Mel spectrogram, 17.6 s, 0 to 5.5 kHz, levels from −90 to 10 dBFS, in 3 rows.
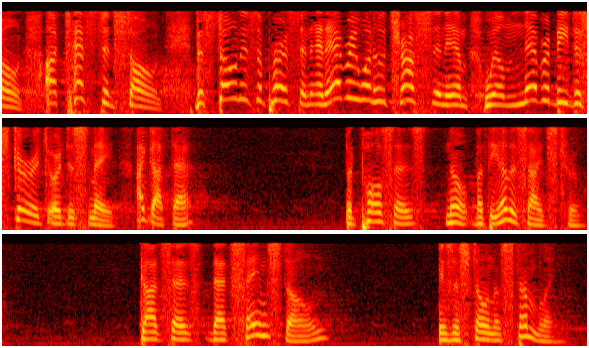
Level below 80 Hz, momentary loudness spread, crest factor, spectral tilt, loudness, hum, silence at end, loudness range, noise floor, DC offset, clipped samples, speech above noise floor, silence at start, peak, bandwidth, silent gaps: -46 dBFS; 7 LU; 18 dB; -8.5 dB/octave; -27 LUFS; none; 0.2 s; 4 LU; -63 dBFS; under 0.1%; under 0.1%; 36 dB; 0 s; -10 dBFS; 4.6 kHz; none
